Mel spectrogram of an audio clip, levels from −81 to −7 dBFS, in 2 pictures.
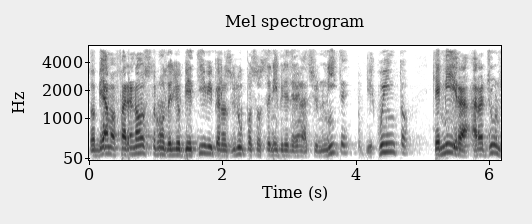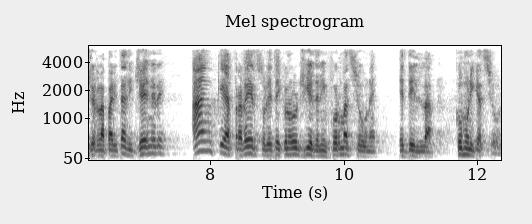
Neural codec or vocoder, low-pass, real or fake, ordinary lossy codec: vocoder, 44.1 kHz, 128 mel bands, Pupu-Vocoder; 5.4 kHz; fake; none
